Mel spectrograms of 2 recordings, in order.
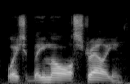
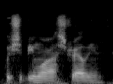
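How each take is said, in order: First: Put-on Australian accent; lightly hammed-up Australian accent. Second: Said in the usual way. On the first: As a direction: say it like a mock Aussie.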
